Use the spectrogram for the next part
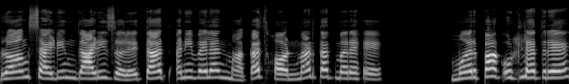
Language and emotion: Goan Konkani, angry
